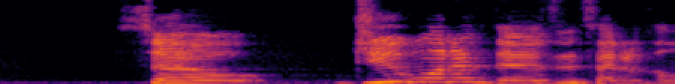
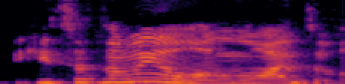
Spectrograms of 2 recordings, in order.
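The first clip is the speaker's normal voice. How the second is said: normal talking voice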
